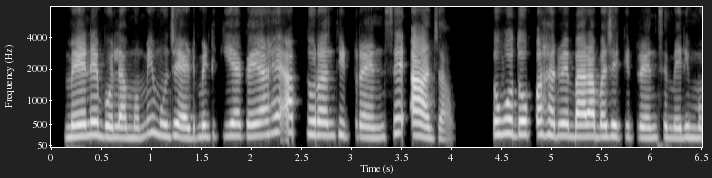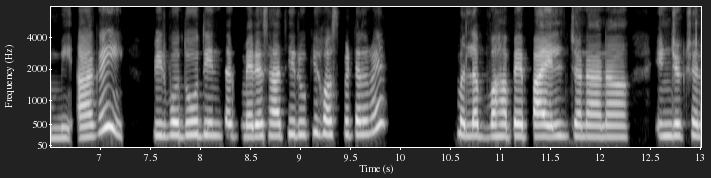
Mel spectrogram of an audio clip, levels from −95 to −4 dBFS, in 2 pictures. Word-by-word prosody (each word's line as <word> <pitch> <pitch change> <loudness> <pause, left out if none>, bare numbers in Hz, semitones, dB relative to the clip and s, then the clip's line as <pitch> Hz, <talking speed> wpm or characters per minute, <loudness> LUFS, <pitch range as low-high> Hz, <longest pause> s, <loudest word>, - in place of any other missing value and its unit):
मैंने 250 +4 +4
बोला, 230 -2 +1
"मम्मी 220 +8 -6
मुझे 260 -3 0
एडमिट 235 +3 -2
किया 255 +1 -2
गया 255 +2 +2
है 330 +5 -2
आप 330 0 0
तुरंत 275 -1 +1
ही 280 - -3
ट्रेन 230 -3 -4
से 310 +7 -3
आ 260 -3 +8
जाओ।" 205 -3 -8 0.4
तो 285 - +2
वो 305 +1 +2
दोपहर 285 -2 +1
में 255 -1 +1
12 245 0 +5
बजे 245 +1 +1
की 240 0 -12
ट्रेन 225 -1 -3
से 225 - -7
मेरी 215 +1 -3
मम्मी 215 -1 -6
आ 230 +1 +3
गईं। 430 -2 +4 0.3
फ़िर 265 -1 -2
वो 275 +1 +4
2 275 +2 +1
दिन 270 -1 -3
तक 255 -1 -2
मेरे 245 +1 +3
साथ 255 0 +1
ही 290 - 0
रुकीं 280 +3 -5
हॉस्पिटल 285 -1 0
में, 365 +8 -2 0.8
मतलब 255 -3 0
वहाँ 250 0 +2
पे 255 -1 +5
पाइल 245 +1 +4
चढ़ाना, 240 -1 0 0.3
इंजेक्शन 255 0 -1
255 Hz, 210 wpm, -21 LUFS, 235-275 Hz, 0.8 s, आ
